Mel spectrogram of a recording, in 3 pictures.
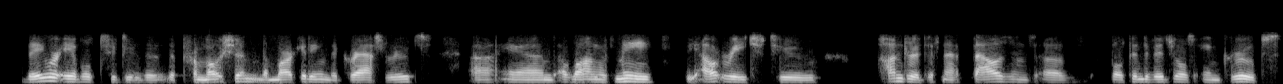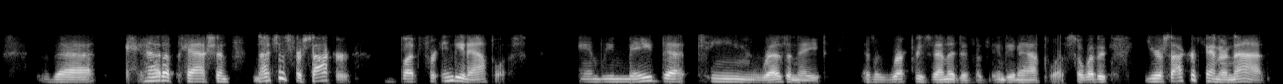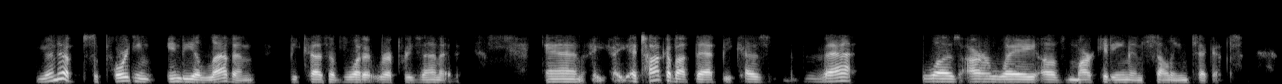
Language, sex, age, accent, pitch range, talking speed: English, male, 50-69, American, 110-125 Hz, 135 wpm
